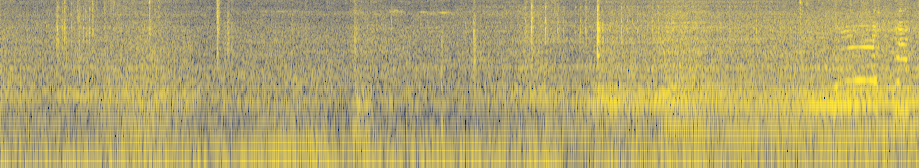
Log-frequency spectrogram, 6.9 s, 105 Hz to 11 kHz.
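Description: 2003 Corvette C5 Z06's LS6 V8 running hard under load, heard from inside the cabin. A little over four seconds in the sound dips briefly, then the engine note climbs in pitch as it pulls again.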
